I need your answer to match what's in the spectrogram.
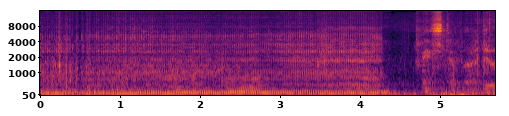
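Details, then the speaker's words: Water hammer from vibrating pipes: a deep, steady drone and buzz for several seconds, then it cuts out. A slightly cracked or clogged part and the cold water supply are suspected but not confirmed. "guys if you ever hear that noise that's what a water hammer sounds like that's whether it's called its water hammers when that the water goes through the pipes can't make it quite through"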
